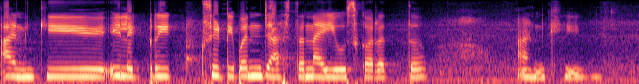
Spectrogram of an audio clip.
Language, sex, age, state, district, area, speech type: Marathi, female, 18-30, Maharashtra, Nagpur, urban, spontaneous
